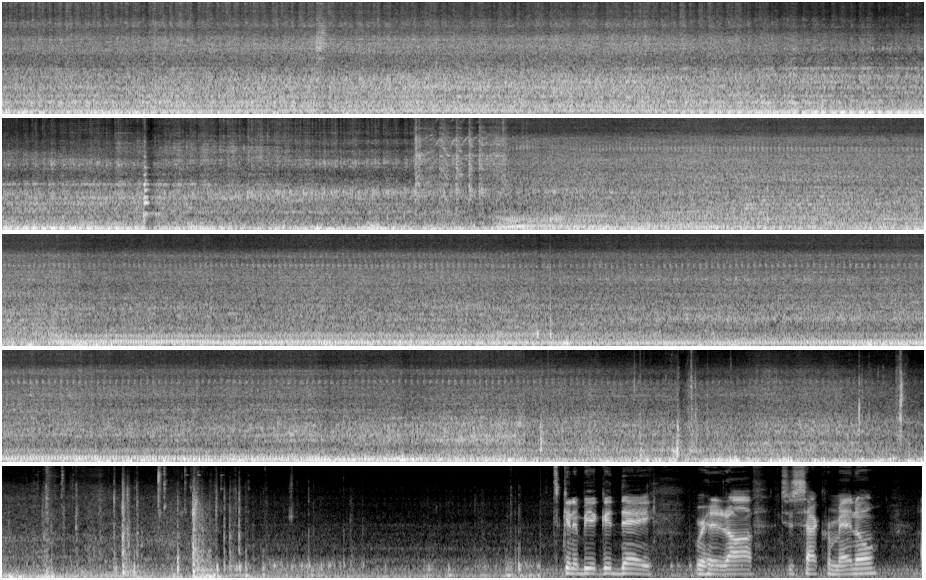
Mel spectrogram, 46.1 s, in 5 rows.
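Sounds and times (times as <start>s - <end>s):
car engine idling: 0.0s - 46.0s
sharp clicks and knocks: 36.3s - 42.4s.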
